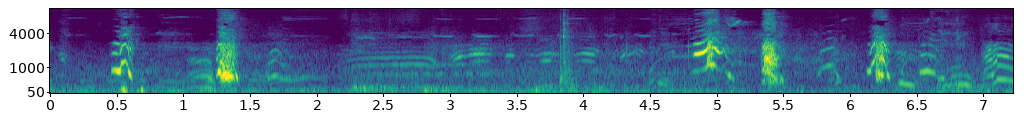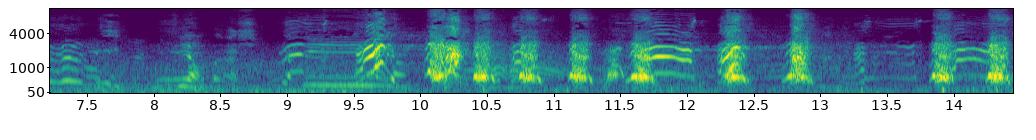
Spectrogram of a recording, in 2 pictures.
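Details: Shetland sheepdog during agility training, its first seesaw flyer and first time through the tunnel: sharp, high barks scattered through the recording, bunched toward the end, mixed with wavering whines, people talking and laughter, and brief music.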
